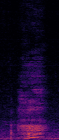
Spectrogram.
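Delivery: quick high gasp; imitated sharp gasp. Demonstrating the body rise.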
